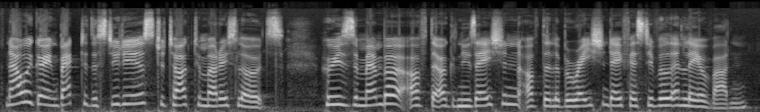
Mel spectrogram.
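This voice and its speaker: A young woman reports to camera outdoors, speaking into a handheld mic. She speaks English in a slightly high voice and a clear, even delivery, with faint outdoor ambience around her. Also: brisk, a little hiss or hum. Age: young adult. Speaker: field reporter. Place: outdoors on grassy hill.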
